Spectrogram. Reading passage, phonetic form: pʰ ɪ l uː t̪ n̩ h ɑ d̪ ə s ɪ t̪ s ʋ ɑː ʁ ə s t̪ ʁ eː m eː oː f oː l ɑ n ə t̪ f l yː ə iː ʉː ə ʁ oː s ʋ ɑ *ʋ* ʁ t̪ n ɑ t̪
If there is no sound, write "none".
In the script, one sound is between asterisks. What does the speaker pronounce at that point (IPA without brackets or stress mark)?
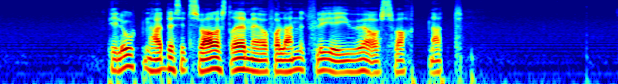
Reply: none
